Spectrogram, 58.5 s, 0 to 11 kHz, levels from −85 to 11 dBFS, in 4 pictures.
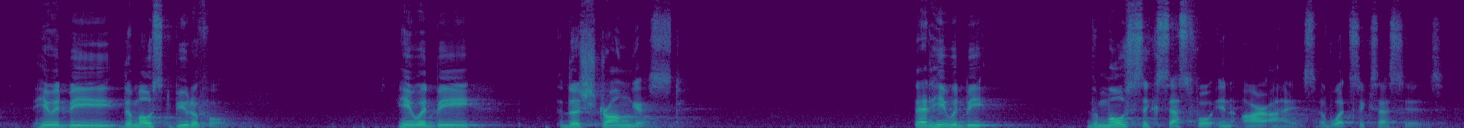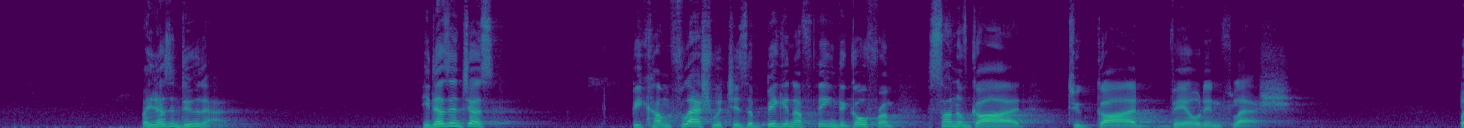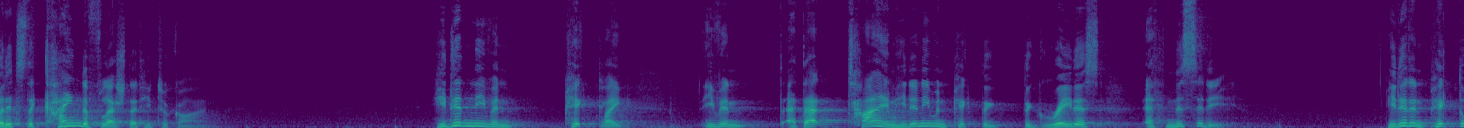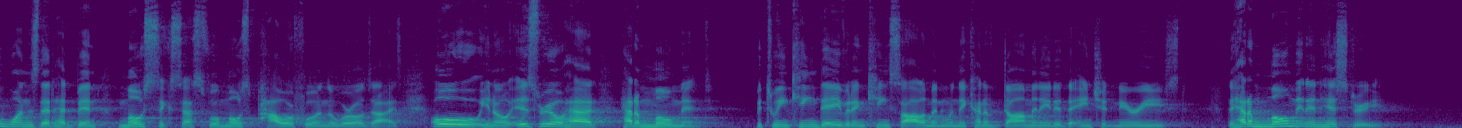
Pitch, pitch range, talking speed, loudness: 145 Hz, 130-165 Hz, 125 wpm, -31 LUFS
